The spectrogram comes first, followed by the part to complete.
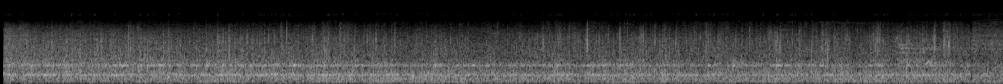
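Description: Gravel bike tyres rolling over a trail covered in dry fallen leaves: a steady crackling rustle full of small clicks, with a faint steady hum underneath.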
